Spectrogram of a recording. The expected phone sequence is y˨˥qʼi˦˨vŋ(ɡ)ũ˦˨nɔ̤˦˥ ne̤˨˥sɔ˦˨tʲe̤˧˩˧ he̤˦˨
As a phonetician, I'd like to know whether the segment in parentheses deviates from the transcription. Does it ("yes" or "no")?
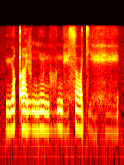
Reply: no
